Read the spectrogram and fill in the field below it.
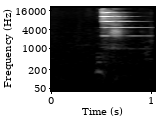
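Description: A single bright timer bell rings once at a business networking meeting, a sharp ding that rings on briefly after a quiet room.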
